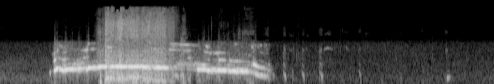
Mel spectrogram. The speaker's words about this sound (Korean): 한번 들어보겠습니다. 코끼리예요.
